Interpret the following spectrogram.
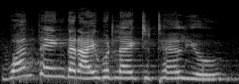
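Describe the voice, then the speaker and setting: A woman's voice: sits high, lively intonation, unhurried, pushed and bright, a little hiss or hum. A young woman with a South Indian accent giving an emphatic, formal pageant answer like a public address. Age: young adult. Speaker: pageant contestant. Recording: long hall reverb from stage PA.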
